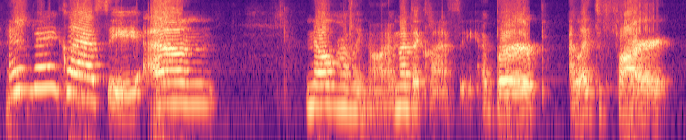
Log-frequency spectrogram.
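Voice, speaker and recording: Brief: young woman guest, bright tone, loud and frank, echoey room sound. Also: fairly high pitch, a little slow, vocal fry. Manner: loud, candid, laughs often. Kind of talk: casual chat. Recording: roomy echo.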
